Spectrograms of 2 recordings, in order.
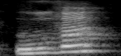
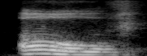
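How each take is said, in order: First: The name is said as two syllables, 'oo-vuh'. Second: The name is read as spelled, one syllable. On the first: This is how people commonly say it. "I hear everybody pronouncing it Uva" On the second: This is how the written name looks. "It looks like Ove"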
